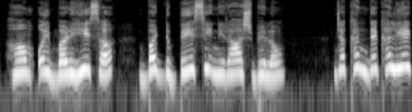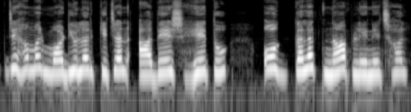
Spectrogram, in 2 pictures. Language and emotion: Maithili, sad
